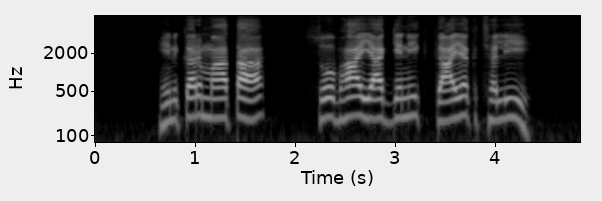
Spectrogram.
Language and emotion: Maithili, neutral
